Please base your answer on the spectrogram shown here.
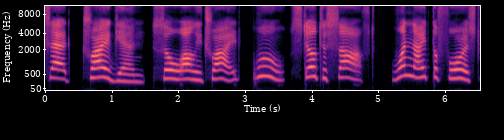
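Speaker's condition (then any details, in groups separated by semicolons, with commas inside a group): No condition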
